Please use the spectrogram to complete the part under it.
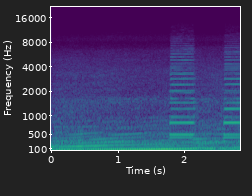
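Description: Two short blasts of a car horn sound over a low idling engine rumble, close and loud.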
